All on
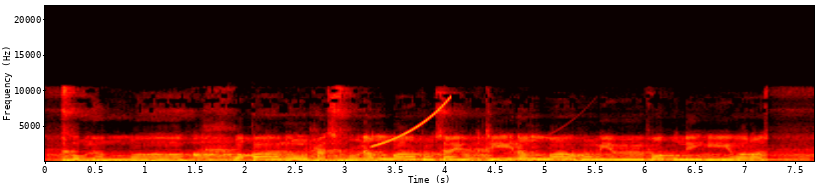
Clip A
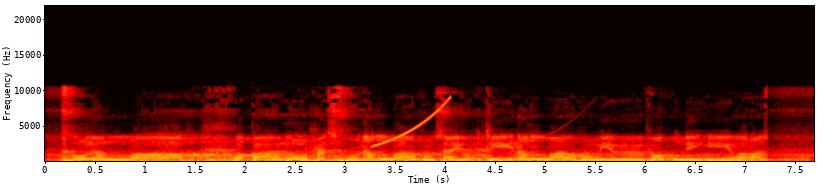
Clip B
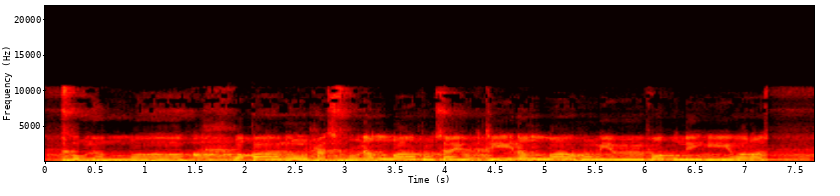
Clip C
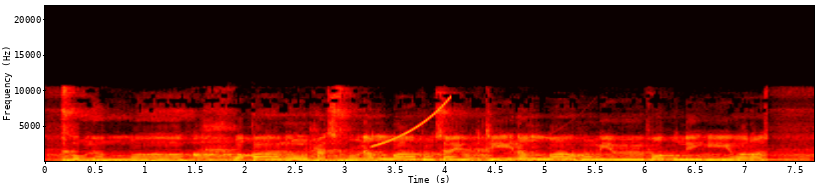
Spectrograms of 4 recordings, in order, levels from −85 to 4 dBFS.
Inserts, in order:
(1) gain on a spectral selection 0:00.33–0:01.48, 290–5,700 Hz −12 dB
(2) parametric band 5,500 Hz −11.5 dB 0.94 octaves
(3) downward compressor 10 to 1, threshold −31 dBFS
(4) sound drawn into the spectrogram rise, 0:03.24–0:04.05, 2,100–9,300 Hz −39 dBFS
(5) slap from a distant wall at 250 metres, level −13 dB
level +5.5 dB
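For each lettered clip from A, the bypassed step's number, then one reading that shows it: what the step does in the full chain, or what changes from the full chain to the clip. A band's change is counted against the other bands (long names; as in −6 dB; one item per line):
1, 125 Hz band −2.0 dB
4, 8 kHz band −8.0 dB
2, 4 kHz band +2.5 dB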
